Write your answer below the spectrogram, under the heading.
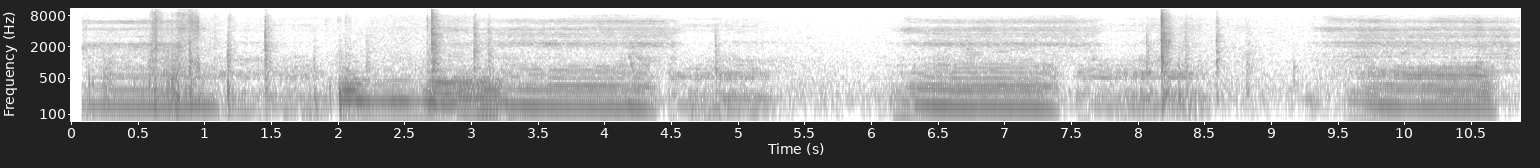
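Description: Loud, rattling snores with clear breath cycles, each breath drawn through a vibrating airway, in a small quiet room.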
